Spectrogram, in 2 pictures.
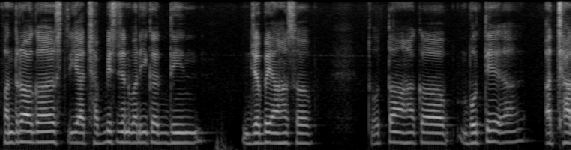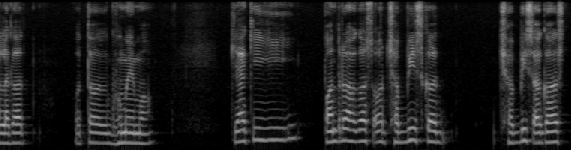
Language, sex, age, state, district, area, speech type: Maithili, male, 18-30, Bihar, Darbhanga, rural, spontaneous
